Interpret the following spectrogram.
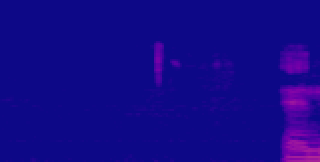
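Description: A sharp click from a computer keyboard key about a second in, followed by two fainter clicks, as the highlighted lines of text are deleted.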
